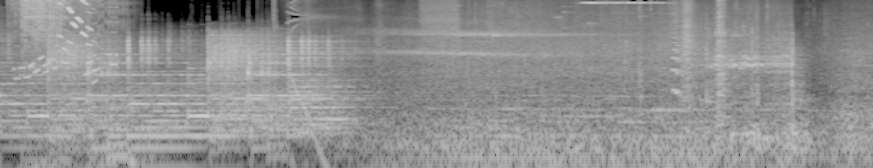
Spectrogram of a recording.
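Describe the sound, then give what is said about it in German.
A tram at Zürich main station rolls past with a steady low rumble, high squealing tones from the wheels and rails early on, then a rattling, clattering run of noise that continues to the end. “Meist schaffe ich es gerade noch so aufs Tram an HB.”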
